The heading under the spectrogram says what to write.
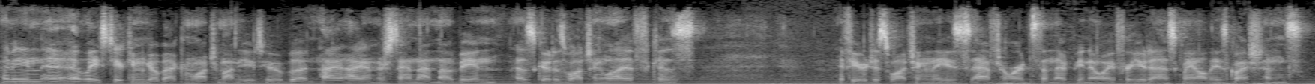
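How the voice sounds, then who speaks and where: Tired young man, low flat voice. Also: moderate pace, noisy background. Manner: rambling, relaxed, swears casually. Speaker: streamer. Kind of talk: casual chat with stream viewers.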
